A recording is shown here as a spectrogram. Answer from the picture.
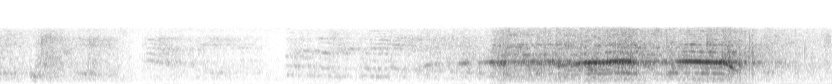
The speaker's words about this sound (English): Fine round of applause by all of the players from the crowd here at our regional tournament.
